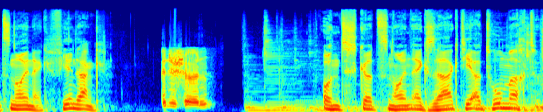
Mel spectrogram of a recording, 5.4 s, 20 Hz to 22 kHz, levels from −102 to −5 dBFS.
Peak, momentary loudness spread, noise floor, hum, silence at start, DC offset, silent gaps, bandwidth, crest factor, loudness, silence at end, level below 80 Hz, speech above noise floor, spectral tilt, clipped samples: -8 dBFS; 15 LU; -50 dBFS; none; 0 s; under 0.1%; none; 15.5 kHz; 14 dB; -22 LUFS; 0 s; -52 dBFS; 29 dB; -5 dB/octave; under 0.1%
